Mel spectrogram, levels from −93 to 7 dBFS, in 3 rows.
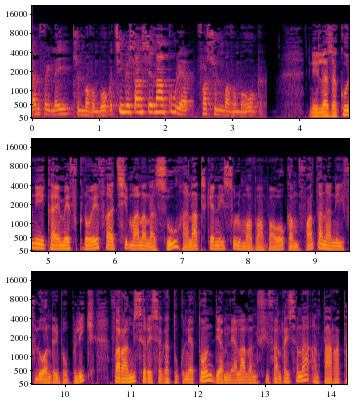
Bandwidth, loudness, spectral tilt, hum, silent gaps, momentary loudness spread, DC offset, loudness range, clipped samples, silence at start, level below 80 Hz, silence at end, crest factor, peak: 11.5 kHz; -19 LUFS; -5.5 dB/octave; none; none; 7 LU; under 0.1%; 2 LU; under 0.1%; 0 s; -46 dBFS; 0 s; 14 dB; -4 dBFS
